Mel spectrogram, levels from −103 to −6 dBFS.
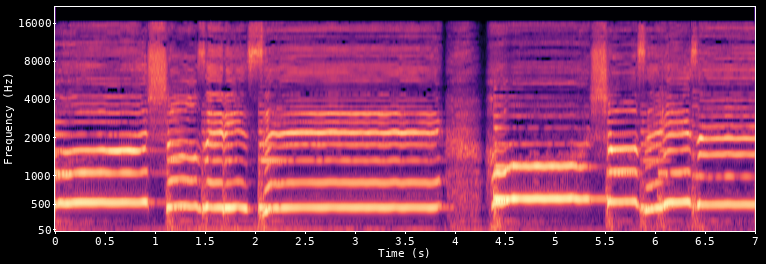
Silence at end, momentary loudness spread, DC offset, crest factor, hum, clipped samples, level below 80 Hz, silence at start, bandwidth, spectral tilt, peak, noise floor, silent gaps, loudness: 0 s; 6 LU; under 0.1%; 16 dB; none; under 0.1%; -48 dBFS; 0 s; 16.5 kHz; -1 dB/octave; 0 dBFS; -35 dBFS; none; -15 LUFS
